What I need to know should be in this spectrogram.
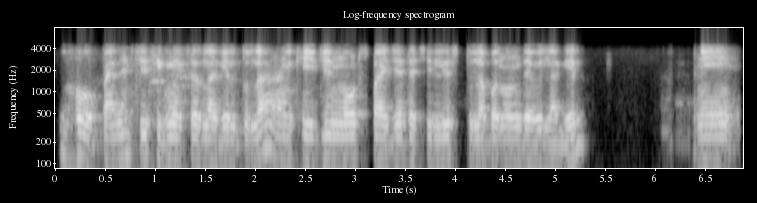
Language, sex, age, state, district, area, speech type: Marathi, female, 18-30, Maharashtra, Bhandara, urban, conversation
